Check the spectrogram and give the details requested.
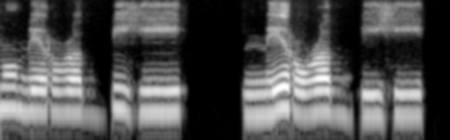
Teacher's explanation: یہاں پہ ادغام ہو رہا ہے، نون کی آواز بالکل ختم ہو رہی ہے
